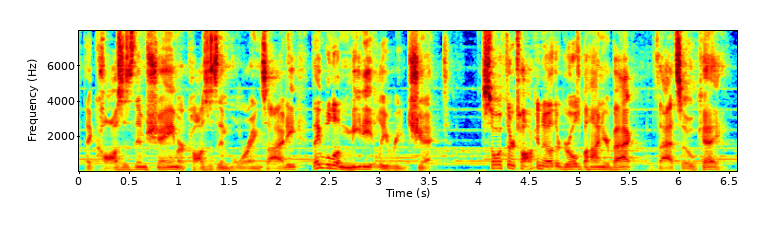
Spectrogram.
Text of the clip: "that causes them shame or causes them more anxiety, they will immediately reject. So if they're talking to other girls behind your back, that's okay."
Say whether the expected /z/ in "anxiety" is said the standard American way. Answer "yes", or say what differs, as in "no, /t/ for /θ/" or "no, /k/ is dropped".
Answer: yes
